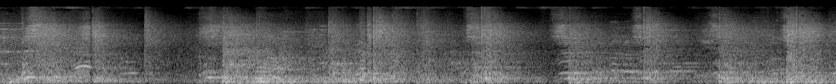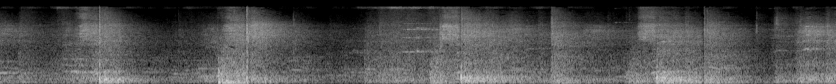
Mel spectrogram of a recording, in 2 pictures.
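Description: Gloved punches and kicks thud against padded mitts, in quick bursts.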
